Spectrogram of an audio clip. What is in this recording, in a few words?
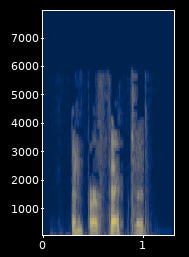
"unperfected", english; adjectives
